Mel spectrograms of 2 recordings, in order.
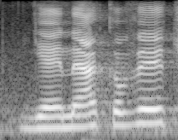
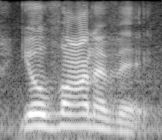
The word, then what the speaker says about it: Yovanovitch: ambassador to the Ukraine, Marie Yanakovich or something like that. Is that how you spell? Yovanovitch. That's how you say her name.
